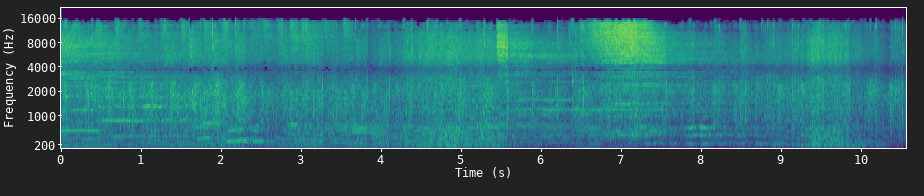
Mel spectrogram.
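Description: Live jazz quartet playing, with saxophone, upright double bass, drum kit and keyboard, while audience applause mixes in over the music.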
